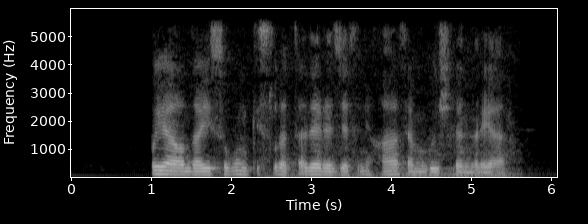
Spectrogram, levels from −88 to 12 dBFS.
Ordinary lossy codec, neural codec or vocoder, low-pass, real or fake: AAC, 48 kbps; none; 5.4 kHz; real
